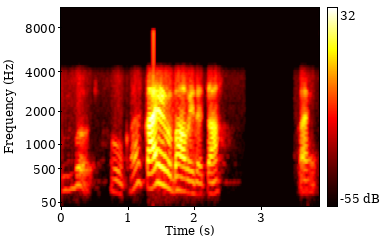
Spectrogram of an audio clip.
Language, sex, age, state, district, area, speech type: Marathi, female, 45-60, Maharashtra, Nashik, urban, conversation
